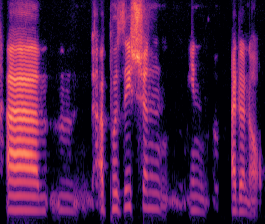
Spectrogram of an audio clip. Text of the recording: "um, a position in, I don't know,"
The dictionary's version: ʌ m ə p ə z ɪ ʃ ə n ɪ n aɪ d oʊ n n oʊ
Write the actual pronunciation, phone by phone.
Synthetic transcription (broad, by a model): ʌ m ə p ə z ɪ ʃ ə n ɪ n aɪ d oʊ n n oʊ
